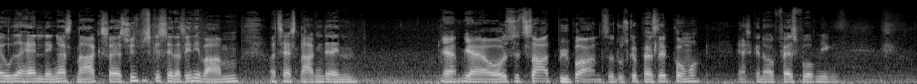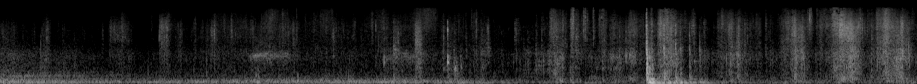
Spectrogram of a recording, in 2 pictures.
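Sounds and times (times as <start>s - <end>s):
speech: 0.0s - 3.8s, 4.4s - 9.0s
footsteps crossing a farmyard and climbing steps to a farmhouse: 8.8s - 18.3s.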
